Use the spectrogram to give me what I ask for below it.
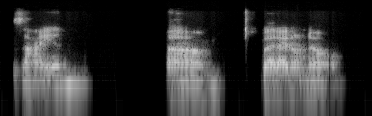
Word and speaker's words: Zeihan: that I think he I think he pronounces it Zion um but I don't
